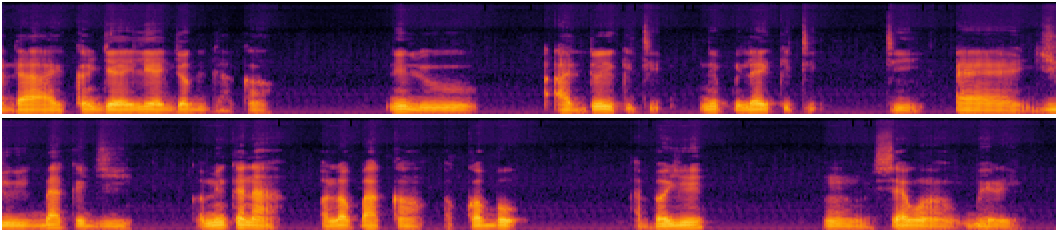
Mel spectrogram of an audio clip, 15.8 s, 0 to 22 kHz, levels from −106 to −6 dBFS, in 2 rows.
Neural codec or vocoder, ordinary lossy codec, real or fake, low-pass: none; none; real; 19.8 kHz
